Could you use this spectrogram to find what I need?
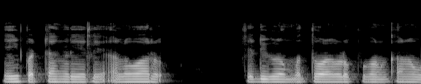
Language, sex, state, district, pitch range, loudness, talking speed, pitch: Kannada, male, Karnataka, Koppal, 120-125 Hz, -18 LUFS, 130 wpm, 120 Hz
